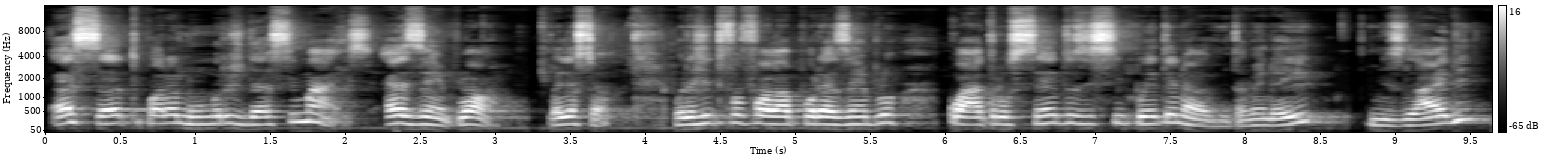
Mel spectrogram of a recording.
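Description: A man with a fairly high, darkish voice teaches an online English lesson, patiently drilling numbers through repetition and frequently checking in with tag questions.

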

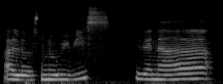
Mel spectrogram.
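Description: A woman streaming a game, chatting casually with her viewers and getting excitable as she plays. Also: a little high, measured pace. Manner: excitable, shrieks and laughs while playing, chats with viewers. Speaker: livestreaming gamer. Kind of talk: casual gaming livestream chat.

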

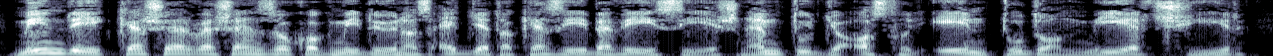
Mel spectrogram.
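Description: A man voicing a gentle, earnest nobleman in an audiobook reading of a play. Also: lowish voice, expressive, a little hiss or hum, natural voice.

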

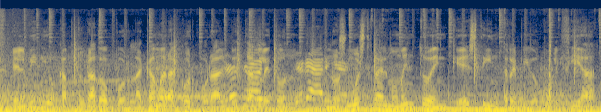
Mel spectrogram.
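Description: A man reading scripted countdown narration in dramatic, florid language. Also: mid-range voice. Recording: voice-over under loud music.

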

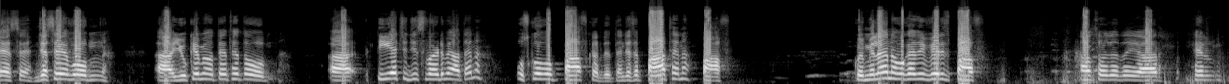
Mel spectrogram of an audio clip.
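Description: A man's voice: high-pitched, brisk, a bit bright, clean tone, no echo. A man giving a classroom lecture, talking conversationally and often checking whether students follow.

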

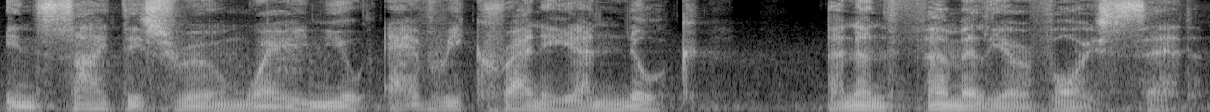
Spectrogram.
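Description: An actor narrating a video game like a storybook, theatrical and playful. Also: male voice, a bass voice, measured pace, pushed and bright, a little hiss or hum, full character voice. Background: game music.

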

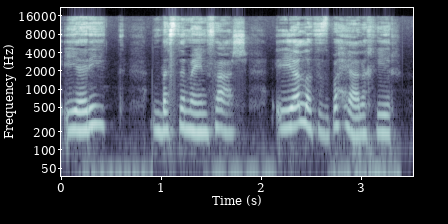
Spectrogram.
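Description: A woman's voice: medium pitch, a little fast, warm tone, natural voice. A woman voicing an affectionate young man with an Egyptian Arabic accent, talking easily and tenderly.

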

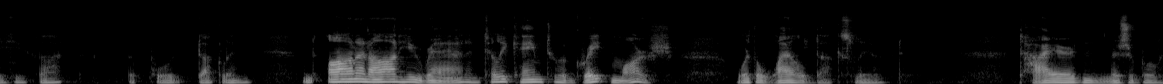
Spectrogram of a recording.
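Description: A man reading a fairy tale aloud in a gentle, measured storybook style. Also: sits low, slightly rough.

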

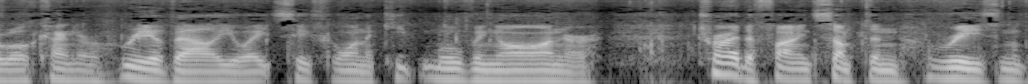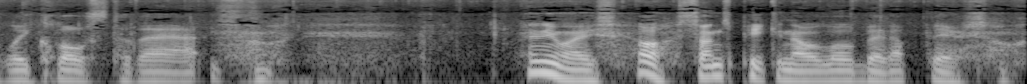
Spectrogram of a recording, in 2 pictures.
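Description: Poor audio with slight background noise captures a lowish male voice from a handheld camera at arm's length. It's an older thru-hiker making a casual vlog on a wet mountain climb, speaking in a relaxed, wry manner and chuckling to himself.

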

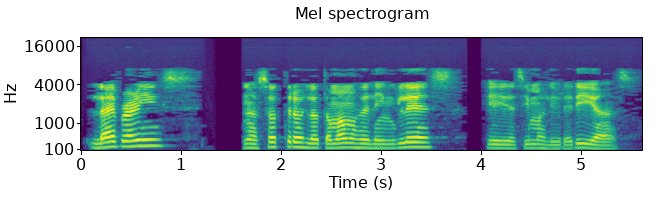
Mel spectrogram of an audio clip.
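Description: A Latin American man teaching an English lesson over slides, explaining slowly, repeating words and restarting phrases. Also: mid-range voice, clear, resonant tone. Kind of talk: recorded online lesson. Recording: dull lo-fi recording.

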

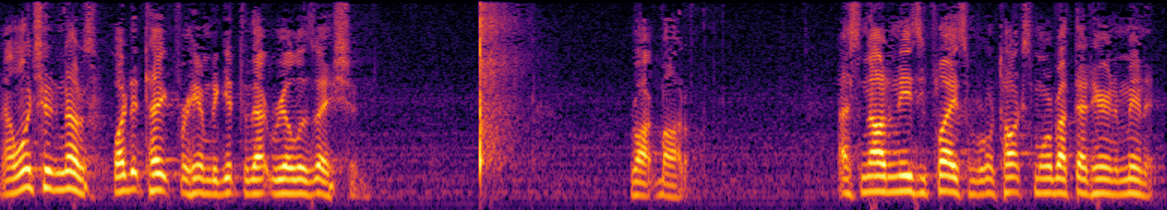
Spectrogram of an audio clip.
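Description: A man's voice: a little high, a little fast, long pauses. A middle-aged man preaching a sermon, telling folksy stories and acting out quotes. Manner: folksy storytelling with acted quotes. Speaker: pastor. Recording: long hall reverb.

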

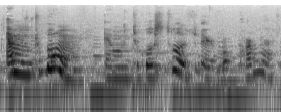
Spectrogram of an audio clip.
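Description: A woman's voice: high-pitched, lively intonation, moderate pace. A young woman vlogging a taste test, chatting to viewers with her mouth full of chocolate. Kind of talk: casual taste-test vlog. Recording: music playing behind.

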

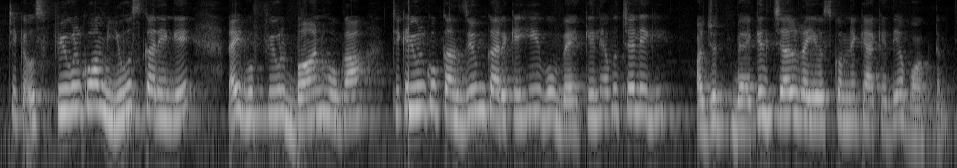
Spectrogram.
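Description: A young Indian woman teaching a physics lesson in a mix of Hindi and English, asking and answering her own questions as she explains. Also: fairly high pitch. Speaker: science teacher. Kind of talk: classroom lecture mixing Hindi and English.

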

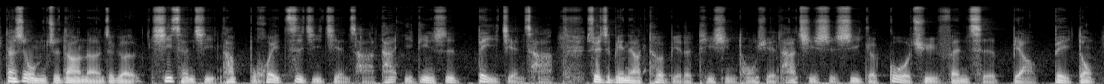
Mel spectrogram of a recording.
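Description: A man teaching English vocabulary and grammar in a recorded lesson, explaining slowly and carefully with frequent rhetorical questions, in Taiwanese Mandarin. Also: very deep voice, expressive, a little mellow, husky, no room sound. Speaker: high school English teacher.

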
